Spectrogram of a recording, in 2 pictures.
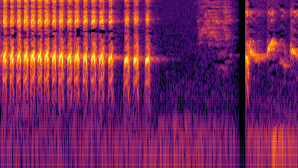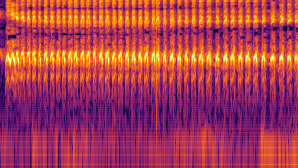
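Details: Rapid pulsed chatter from a female white-crested laughingthrush, a steady run of notes broken by a pause and a few rising squeaky notes, then resuming fast and strong.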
